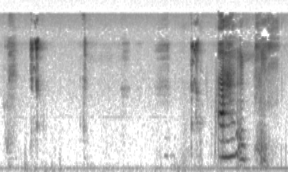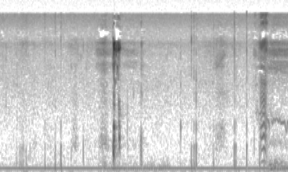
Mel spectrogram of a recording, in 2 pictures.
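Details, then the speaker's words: Hiccups, with a stomach grumble also noted: several short, abrupt catching sounds at irregular gaps over a steady low hum. "Oh, there you go. Dexter. Those are some hiccups, pal. Oh, buddy."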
